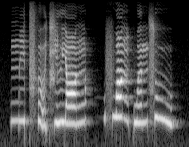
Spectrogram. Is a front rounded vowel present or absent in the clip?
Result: absent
